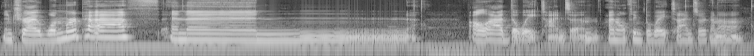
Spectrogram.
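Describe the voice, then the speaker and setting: A woman, a VTuber streamer and game maker, livestreams casually while testing her own visual novel, thinking aloud, muttering to herself, and reading out lines as she works. Her medium-pitched voice is steady, creaky, a bit bright, and slow.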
